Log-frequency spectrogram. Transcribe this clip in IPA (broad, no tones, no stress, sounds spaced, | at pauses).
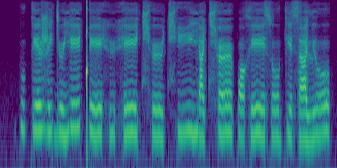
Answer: p u k e ʐ i d ø j eː ǃ eː h y h eː t͡ɕʰ øː t͡ɕʰ iː j a t͡ɕʰ œː p ɔ x eː s oː kʲ ɛ s a lʲ o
